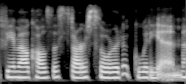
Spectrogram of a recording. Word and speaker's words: Gwydion: Is that how you pronounce it? – I think so. I think that's how I pronounced it. I feel like my brain changes it on me every now and again. That sounded right. – Gwydion. Gwydion. – Yeah, first one's good.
